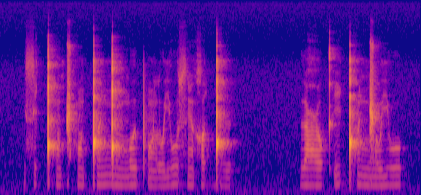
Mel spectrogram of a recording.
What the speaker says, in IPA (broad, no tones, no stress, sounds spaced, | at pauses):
s i ǃʰ õ ǁʰ õ ǃ ə̃ ŋ͡ǃ õ ŋʷ ɨ pʼ õ l u j u s ĩ χ ɤ ɡ͡ǃ ɨ | ɨ ʕ o kʼ i ǃʰ ə̃ ŋ͡ǁ u j u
